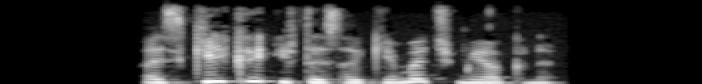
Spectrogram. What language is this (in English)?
Armenian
